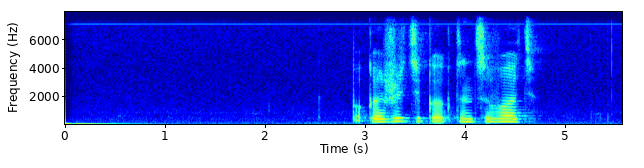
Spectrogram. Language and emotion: Russian, sad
